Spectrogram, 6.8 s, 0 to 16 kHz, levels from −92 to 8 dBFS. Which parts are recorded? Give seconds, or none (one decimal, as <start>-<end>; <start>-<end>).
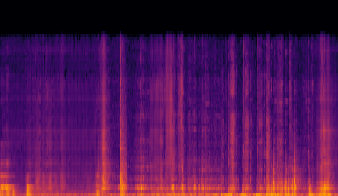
2.2-3.0; 3.5-6.3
